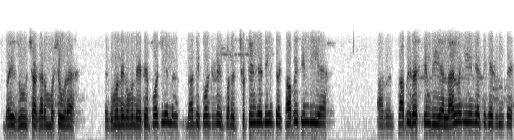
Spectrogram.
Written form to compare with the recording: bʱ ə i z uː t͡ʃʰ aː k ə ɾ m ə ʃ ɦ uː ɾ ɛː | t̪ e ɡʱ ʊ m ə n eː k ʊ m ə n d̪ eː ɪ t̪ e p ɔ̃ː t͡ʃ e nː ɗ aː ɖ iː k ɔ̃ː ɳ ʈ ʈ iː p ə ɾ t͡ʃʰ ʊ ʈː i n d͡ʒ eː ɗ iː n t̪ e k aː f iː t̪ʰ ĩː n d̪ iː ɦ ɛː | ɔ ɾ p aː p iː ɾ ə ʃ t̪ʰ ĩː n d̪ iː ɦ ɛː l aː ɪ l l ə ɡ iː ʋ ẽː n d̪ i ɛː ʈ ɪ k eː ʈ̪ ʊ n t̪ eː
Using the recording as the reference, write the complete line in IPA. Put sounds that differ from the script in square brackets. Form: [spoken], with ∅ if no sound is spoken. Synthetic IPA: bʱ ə i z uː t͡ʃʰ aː k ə ɾ m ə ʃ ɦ uː ɾ ɛː | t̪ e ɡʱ ʊ m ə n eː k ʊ m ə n d̪ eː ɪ t̪ e p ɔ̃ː t͡ʃ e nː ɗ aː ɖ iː k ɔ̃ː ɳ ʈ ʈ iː p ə ɾ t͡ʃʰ ʊ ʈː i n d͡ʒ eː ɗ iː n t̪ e k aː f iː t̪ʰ ĩː n d̪ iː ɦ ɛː | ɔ ɾ [k] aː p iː ɾ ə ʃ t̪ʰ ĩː n d̪ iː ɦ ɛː l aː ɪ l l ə ɡ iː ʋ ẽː n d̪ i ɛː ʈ ɪ k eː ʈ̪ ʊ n t̪ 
